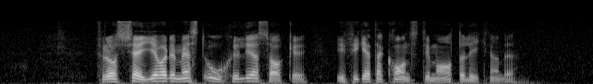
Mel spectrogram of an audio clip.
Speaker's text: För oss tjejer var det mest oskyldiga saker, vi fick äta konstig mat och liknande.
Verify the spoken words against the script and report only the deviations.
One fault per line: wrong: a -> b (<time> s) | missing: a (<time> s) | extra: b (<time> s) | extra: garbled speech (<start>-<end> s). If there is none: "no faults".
no faults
